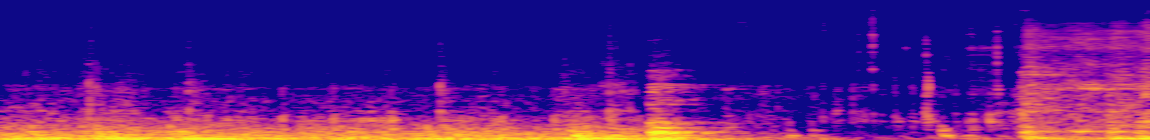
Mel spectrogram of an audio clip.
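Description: Low idle stumbles unevenly, sags until it almost dies around four seconds, then catches again; rough idle, cause not pinned down.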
